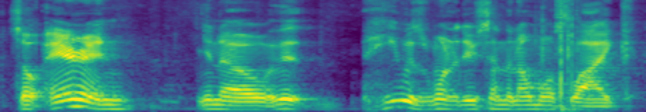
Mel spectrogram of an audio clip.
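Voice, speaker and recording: A man's voice: medium pitch, lively intonation, fairly quick. A man, a guest singer-songwriter, talking in a loose, rambling storytelling way with fillers and asides. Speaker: guest musician. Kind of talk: live singing and casual interview chat.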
